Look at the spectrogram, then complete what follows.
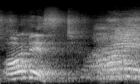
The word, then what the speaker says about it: honest: আরেকটা দেখো HONEST অনেস্ট। তাহলে এখানে এইচ এর উচ্চারণ হচ্ছে নাকি হচ্ছে না? হচ্ছে না। তাহলে এখানে এইচ এর উচ্চারণ হচ্ছে না, তাহলে অনেস্ট।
